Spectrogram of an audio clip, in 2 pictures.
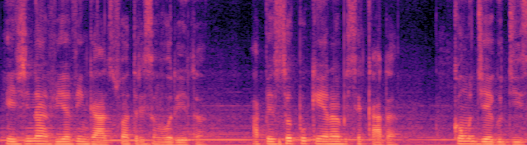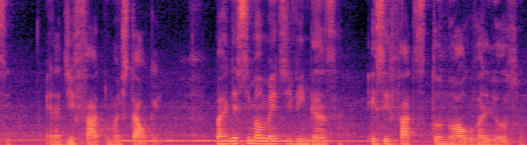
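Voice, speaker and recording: A man's voice: mid-range voice, steady tone, brisk, background noise. A man reading scripted narration as the narrator of an audio drama. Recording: loud music under the voice.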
